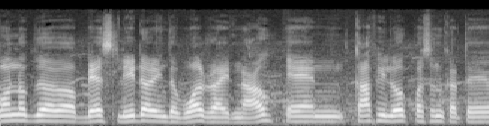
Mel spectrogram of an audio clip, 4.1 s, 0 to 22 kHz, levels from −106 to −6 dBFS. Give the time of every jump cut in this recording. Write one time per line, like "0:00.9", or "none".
0:02.3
